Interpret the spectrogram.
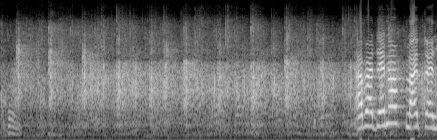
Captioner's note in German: Beifall bei der SPD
